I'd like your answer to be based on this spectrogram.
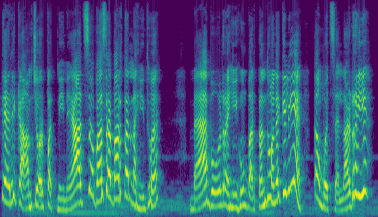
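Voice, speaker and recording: Quarrelsome older cartoon mother, played by a woman: bright, forceful, self-pitying scold. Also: high-pitched, sing-song, a little slow, soft background music, heavily acted. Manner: scolding, melodramatic. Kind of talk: Hindi cartoon dialogue.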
